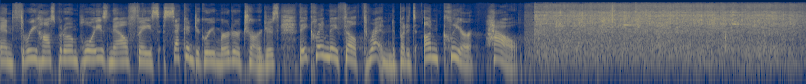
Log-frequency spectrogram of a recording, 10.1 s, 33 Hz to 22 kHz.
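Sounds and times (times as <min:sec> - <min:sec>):
speech: 0:00.0 - 0:07.0
hail pouring down during severe thunderstorms in Fort Worth Texas: 0:06.6 - 0:10.0.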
